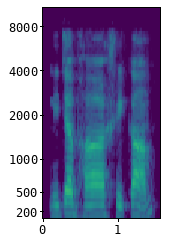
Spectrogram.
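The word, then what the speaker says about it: निजभाषिकम्: Pronouncing shakara, Nijabhashikam. So you don't have to put so much of effort there. Like shakara will be the murdhanya shakara, similar to ta, tha, da, dha, na.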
